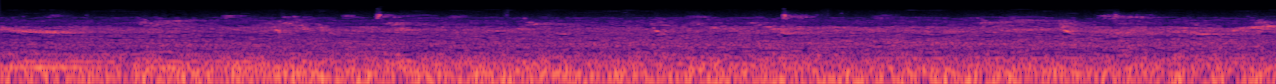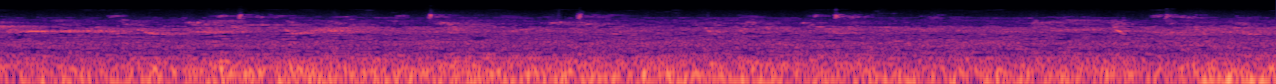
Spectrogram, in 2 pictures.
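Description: Small birds chirping and twittering on and off, many short calls, over a steady low background rumble.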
